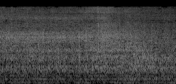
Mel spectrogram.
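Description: Chile sauce poured onto cooking meat for Jalisco-style picadillo sizzles in a loud, continuous hiss with no talk.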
